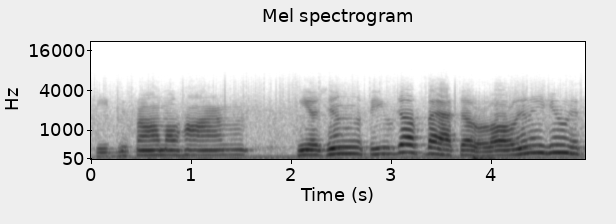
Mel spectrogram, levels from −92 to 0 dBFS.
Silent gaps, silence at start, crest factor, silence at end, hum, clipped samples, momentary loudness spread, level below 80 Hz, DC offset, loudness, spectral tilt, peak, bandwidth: none; 0 s; 16 dB; 0 s; none; under 0.1%; 12 LU; -34 dBFS; under 0.1%; -18 LUFS; -11 dB/octave; -4 dBFS; 4.5 kHz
